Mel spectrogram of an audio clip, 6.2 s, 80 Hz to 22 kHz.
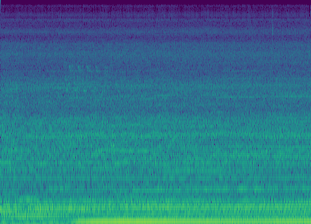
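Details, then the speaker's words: Hyundai i20 petrol that started then died, fuel pump only running briefly at ignition; ECM or fuel pump suspected: engine picks up and holds raised rpm under continuous throttle without cutting out; normal revving. "இப்போ பாருங்கள், oscillator கண்டினியூஸாக கொடுத்தாலுமே நல்லா run ஆகிட்டுருக்கு என்ஜினை."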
